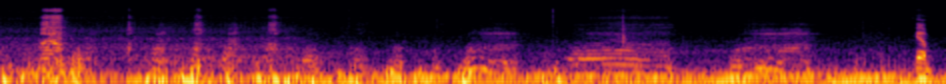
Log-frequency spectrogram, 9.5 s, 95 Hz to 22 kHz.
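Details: 2015 Toyota Corolla LE with electric power steering rack: loud groaning whine rising and falling as the wheel is turned, felt in the wheel and brake pedal; owner feared the rack or strut mounts, but the cause was a dry outer tie rod end.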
